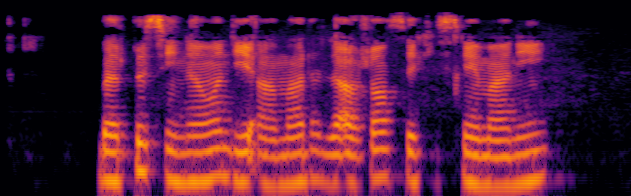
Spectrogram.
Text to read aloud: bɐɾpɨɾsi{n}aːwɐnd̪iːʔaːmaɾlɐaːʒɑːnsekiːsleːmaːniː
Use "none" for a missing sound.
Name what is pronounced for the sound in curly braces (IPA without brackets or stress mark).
n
